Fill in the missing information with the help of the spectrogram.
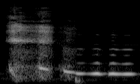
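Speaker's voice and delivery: high muffled sob; a soft, high, crumpling sob. Acted. Aunt breaking down over her sister's last wish, a high muffled sob.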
